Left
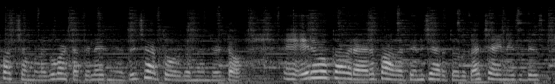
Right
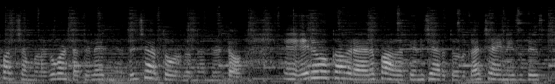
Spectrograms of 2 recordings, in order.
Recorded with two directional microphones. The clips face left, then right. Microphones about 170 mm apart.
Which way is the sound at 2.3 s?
20° left (ahead or behind).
